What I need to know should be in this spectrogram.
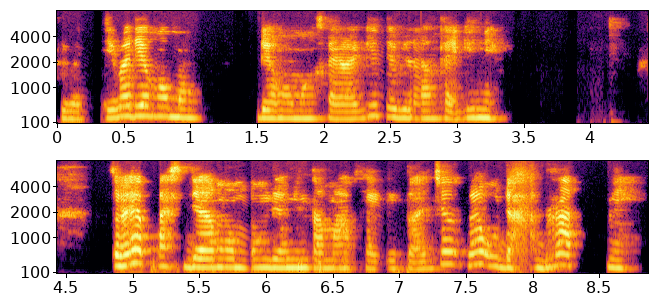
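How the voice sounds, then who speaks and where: A young woman telling an emotional personal story in a halting, hesitant way, with many fillers. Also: medium pitch, slightly rough. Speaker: guest sharing a personal story. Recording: muffled lo-fi call audio.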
